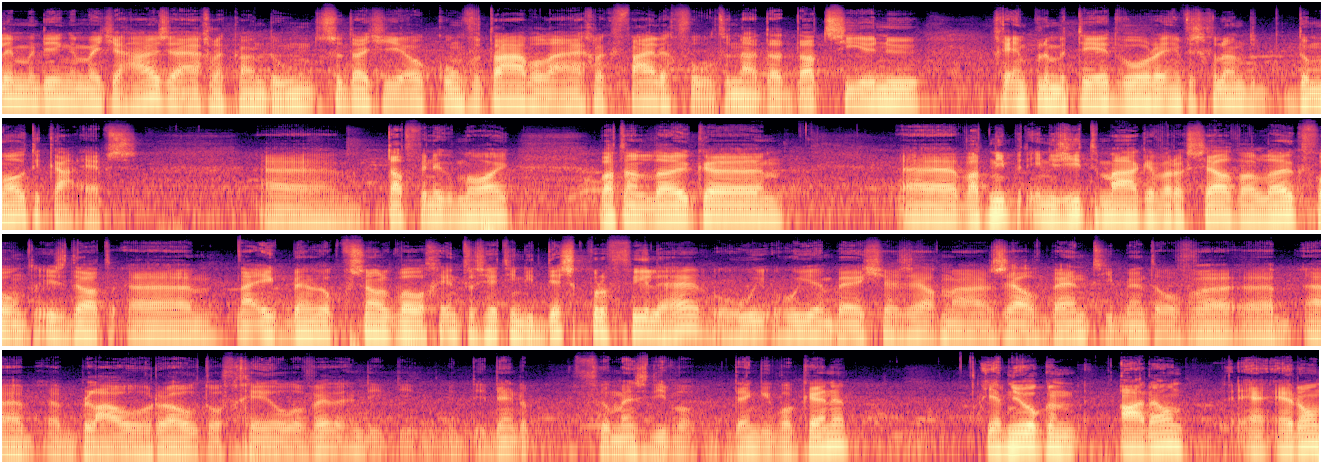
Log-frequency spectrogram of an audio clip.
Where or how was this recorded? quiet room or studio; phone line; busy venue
busy venue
